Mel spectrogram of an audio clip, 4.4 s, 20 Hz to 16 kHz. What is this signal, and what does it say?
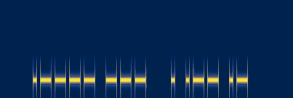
Morse code, heard as a keyed tone, about 22 wpm, 700 Hz. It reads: 1O EWA
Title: Winter Field Day Exchanges Encore 22wpm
